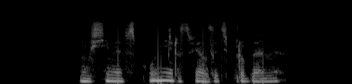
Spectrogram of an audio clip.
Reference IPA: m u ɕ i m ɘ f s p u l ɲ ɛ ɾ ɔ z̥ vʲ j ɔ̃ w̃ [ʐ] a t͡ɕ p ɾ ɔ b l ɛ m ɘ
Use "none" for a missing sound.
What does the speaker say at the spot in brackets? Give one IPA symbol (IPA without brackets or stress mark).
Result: z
